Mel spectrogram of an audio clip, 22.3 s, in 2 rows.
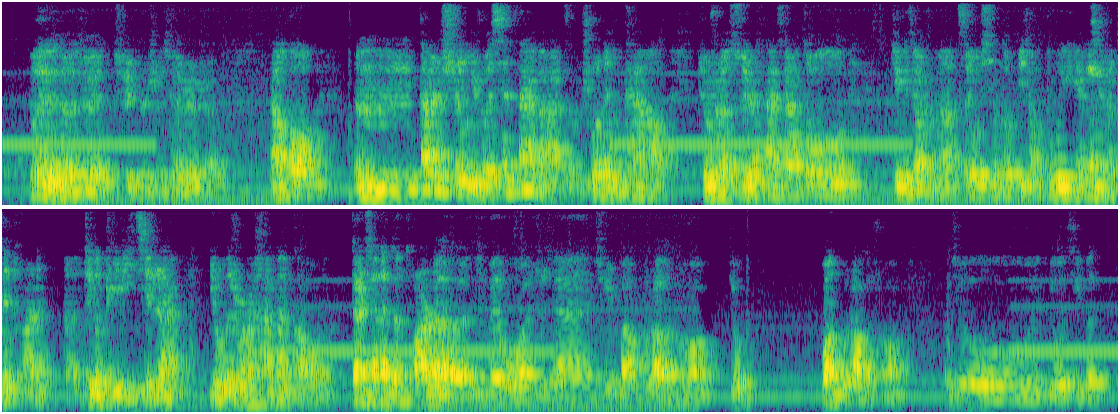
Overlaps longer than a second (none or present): none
